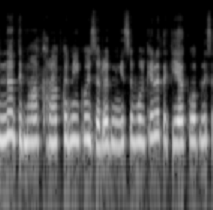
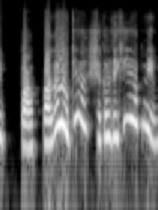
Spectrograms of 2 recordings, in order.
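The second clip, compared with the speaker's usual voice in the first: scornful outburst; 5 semitones higher, 10 dB louder than usual. Acted. Naina scornfully rejects Shivani's question.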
